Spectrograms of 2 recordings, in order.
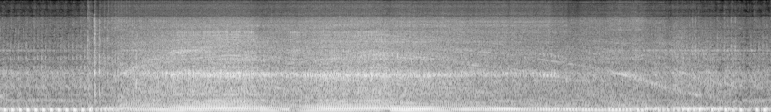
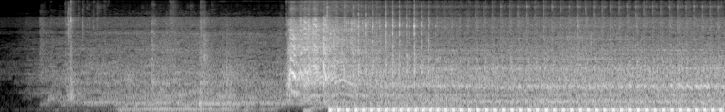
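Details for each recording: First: Yamaha Mio J scooter, heavy pull from standstill and at mid throttle but normal at high rpm, revved on the stand. The note swells and sags without crisp pickup: CVT clutch slip at the clamping of the secondary pulley bell. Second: Mio J scooter, heavy pull at launch and midrange with mid-range vibration, after roughening the clutch bell and clutch linings; worn pulley found: starter whirrs, then a steady, even single-cylinder idle.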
